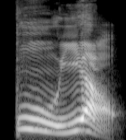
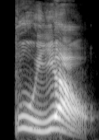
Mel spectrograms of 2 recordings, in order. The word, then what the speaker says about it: 不要: 不要 원래는 要 사성이고 不도 사성이라 不要 라고 발음해야 정상이지만 不要 하면은 발음도 힘들고 또 상대방에게 오해를 미칠 수도 있죠.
